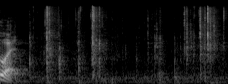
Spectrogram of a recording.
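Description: Clear plastic blister pack being torn open from its cardboard backing: a string of irregular sharp crackles and clicks.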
